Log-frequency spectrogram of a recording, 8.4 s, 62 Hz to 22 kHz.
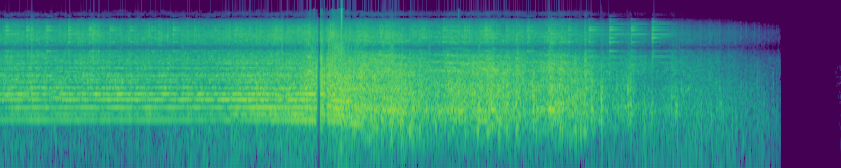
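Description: A VIA Rail EMD F40PH locomotive's multi-chime horn sounds a steady chord for about three and a half seconds as the train approaches the crossing. The horn then stops and the locomotive and cars pass close by with a loud engine rumble and wheel noise. A level-crossing bell rings faintly at about four strokes a second near the end, before the sound fades out.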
